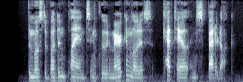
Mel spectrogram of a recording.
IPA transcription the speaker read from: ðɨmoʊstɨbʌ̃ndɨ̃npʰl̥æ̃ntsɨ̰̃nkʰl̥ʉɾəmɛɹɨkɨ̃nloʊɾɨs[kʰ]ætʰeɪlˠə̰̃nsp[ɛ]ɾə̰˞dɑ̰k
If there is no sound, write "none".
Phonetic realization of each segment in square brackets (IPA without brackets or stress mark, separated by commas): kʰ, æ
